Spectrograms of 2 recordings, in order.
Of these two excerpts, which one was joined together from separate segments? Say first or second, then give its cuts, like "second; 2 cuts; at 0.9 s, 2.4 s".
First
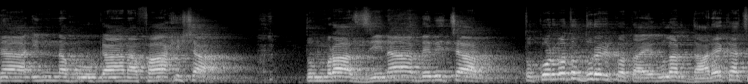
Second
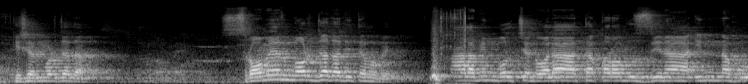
second; 1 cut; at 4.6 s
